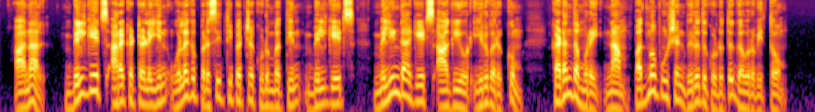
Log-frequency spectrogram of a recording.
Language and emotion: Tamil, neutral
